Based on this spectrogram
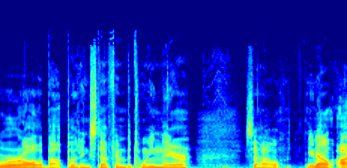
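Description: In a normal speaking voice, a man talks at a fairly slow pace with a fairly low pitch, the sound dry and close with no echo on a very clean recording against a silent background. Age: 40s. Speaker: podcast co-host.

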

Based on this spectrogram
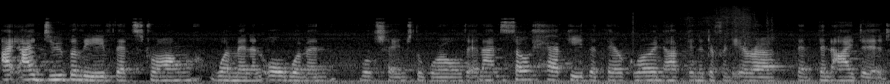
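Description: A woman with a South African accent speaks at a moderate pace and medium pitch in monotone, flat intonation, with hardly any pauses and noticeable background noise. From South Africa, raised partly in Italy and France. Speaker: tech company co-founder and CEO. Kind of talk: interview.

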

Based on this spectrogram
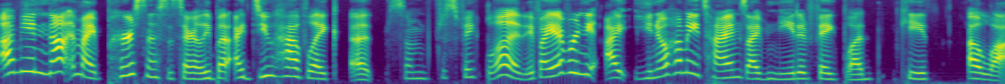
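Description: In an American accent, a woman with a high pitch talks at a fairly quick pace with very wide pitch swings, the sound dry and close with no echo. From South Jersey, US Northeast. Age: 30s. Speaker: former media producer, haunted house operator. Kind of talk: casual chat.

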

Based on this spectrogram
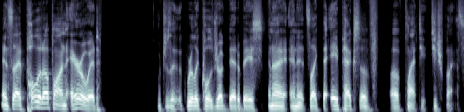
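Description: At a fairly quick pace, a man with a plain, everyday voice and fairly low pitch speaks with ordinary pitch variation in a dry, close sound with no echo. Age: 40s. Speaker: former pro fighter and plant medicine practitioner. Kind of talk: casual chat.

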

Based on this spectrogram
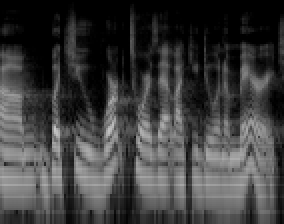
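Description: Someone with an American accent speaks at a moderate pace on a very clean recording with a silent background. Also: woman. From Rochester, New York, US. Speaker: prophetess and business CEO. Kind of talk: interview, faith and business talk.

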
